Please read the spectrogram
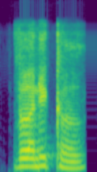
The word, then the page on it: vernicle: Indian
